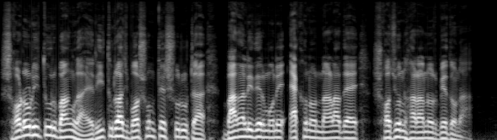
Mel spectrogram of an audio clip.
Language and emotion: Bengali, neutral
